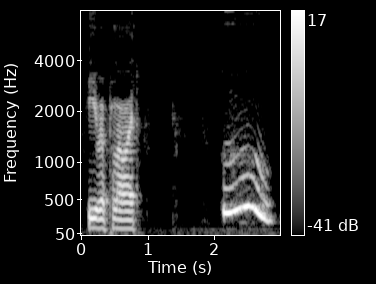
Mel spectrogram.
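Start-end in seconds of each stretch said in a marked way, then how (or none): 2.2-2.9 very high, loud drawn-out coo; mocking. Matron teasing a boy she has upset, mocking. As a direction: taunt with a long, high note. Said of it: "she added mockingly".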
